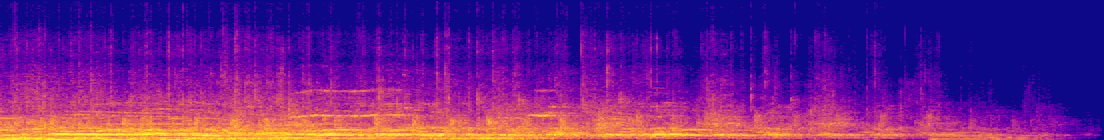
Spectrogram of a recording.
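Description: A group of singers sings together through loudspeakers in a large hall.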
